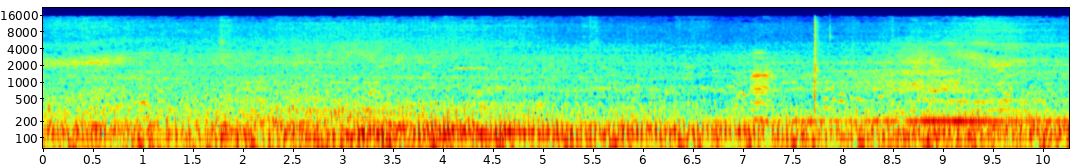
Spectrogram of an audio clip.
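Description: Steady low rumble of street traffic with motorbike engines in it. A steady engine hum comes in about three-quarters of the way through, and a brief distant voice is heard just before it.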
